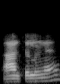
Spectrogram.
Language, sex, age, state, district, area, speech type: Tamil, male, 18-30, Tamil Nadu, Tirunelveli, rural, conversation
